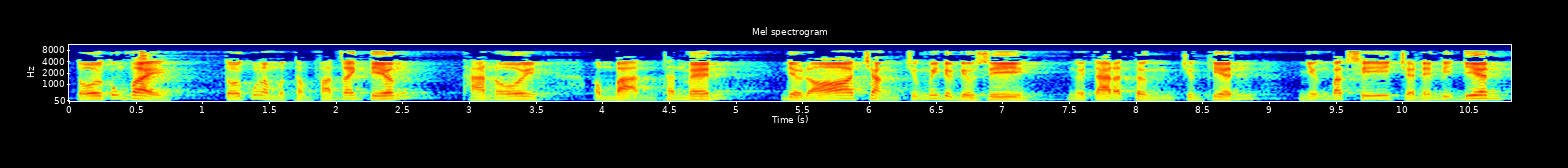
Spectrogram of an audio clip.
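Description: A man voicing an elderly male judge who speaks in a cold, clear, measured way, on a dull lo-fi recording. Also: on the high side, a bit bright, close to an everyday voice. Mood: cold, deliberate. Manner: measured, icy authority.

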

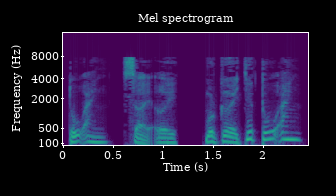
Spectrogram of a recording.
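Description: A husky-voiced man playing a jealous young lover who shouts and bites off each word in an audiobook. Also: mid-range voice, expressive, fairly quick, no echo, dull audio. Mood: anguished. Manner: shouting, spitting each word, teeth gritted. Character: young man, jealous and furious, then despairing.

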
